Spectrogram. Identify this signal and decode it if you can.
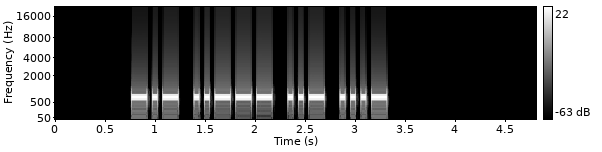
Morse code, heard as a keyed tone, about 23 wpm, 700 Hz. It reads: K2UV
